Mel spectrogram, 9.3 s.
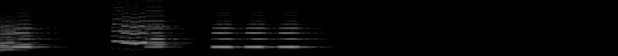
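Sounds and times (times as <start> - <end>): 
woodwind: 0.0 - 1.0, 1.7 - 5.1.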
